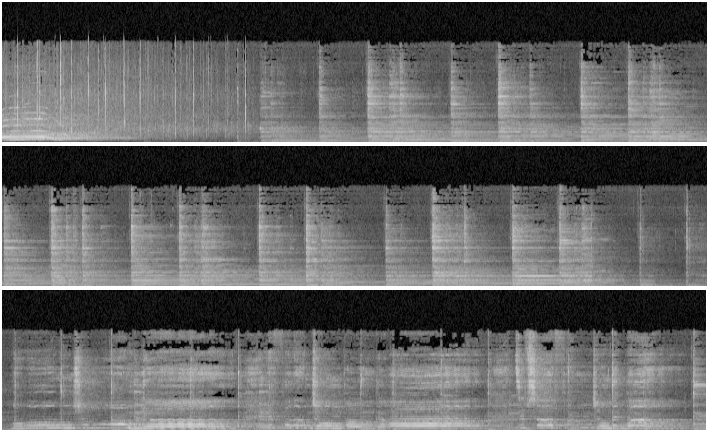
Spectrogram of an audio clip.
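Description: A brief cheer at the start, then a solo acoustic guitar strummed at a slow, steady pace. About twenty seconds in, a woman's voice comes in singing over the guitar, with live-concert reverberation.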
